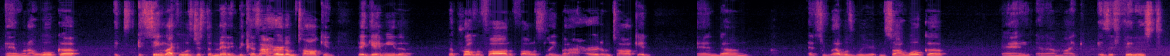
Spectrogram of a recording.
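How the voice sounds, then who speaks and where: A man's voice: mid-range voice, breathy edge. A man in his sixties, a singer being interviewed, telling long chatty stories full of asides. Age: 60s. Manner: chatty, rambling anecdotes with many asides. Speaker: guest singer. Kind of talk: casual interview storytelling.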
